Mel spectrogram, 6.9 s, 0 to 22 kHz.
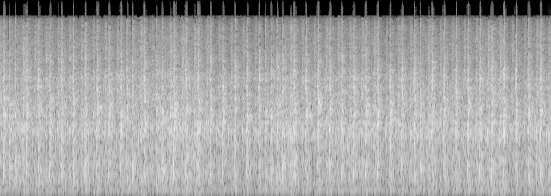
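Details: Loud clattery run of the Westchester engine with valve cover off, ticking about 200 a minute, oil spraying; owner suspects smoking from a knocked-out block, oil up from crankcase; worn top end needs rebuilding.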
